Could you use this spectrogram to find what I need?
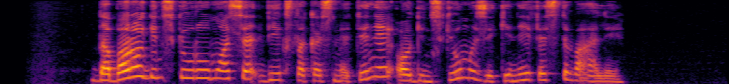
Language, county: Lithuanian, Kaunas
